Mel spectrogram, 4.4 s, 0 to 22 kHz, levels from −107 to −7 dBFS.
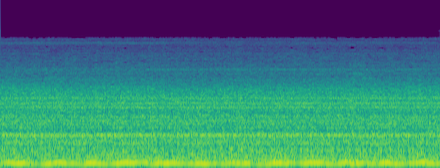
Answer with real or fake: fake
